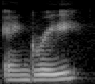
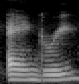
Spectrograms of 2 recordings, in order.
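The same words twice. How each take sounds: First: The stress is on the second syllable. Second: The stress is on the first syllable. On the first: The speaker calls it wrong. "We don't say are you angry?" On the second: The speaker calls it right. "we say angry"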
